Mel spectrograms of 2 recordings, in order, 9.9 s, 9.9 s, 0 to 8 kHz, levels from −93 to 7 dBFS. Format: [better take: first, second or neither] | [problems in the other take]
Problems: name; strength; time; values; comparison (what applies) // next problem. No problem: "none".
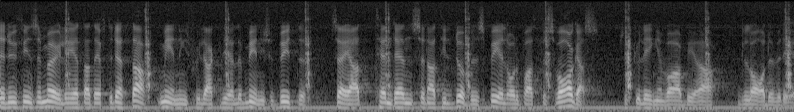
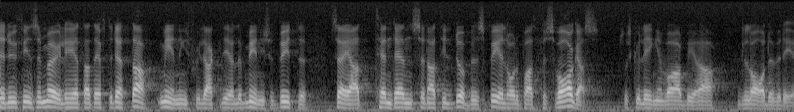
second | background sound (Tick-tock); 13 dB below the speech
